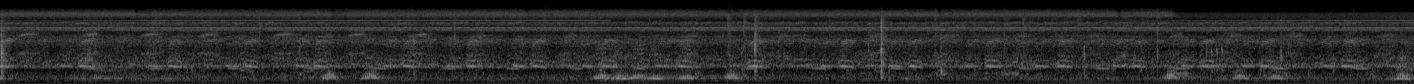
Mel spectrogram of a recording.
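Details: Frogs in a calming chorus, giving short low croaks scattered every second or two, some in quick pairs, over a steady high insect-like hiss and ringing bands.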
